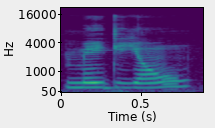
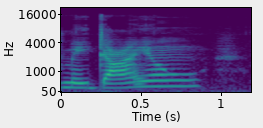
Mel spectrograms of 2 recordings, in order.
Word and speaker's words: médaillon: Medion would be pronounced like médion instead of médaillon.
